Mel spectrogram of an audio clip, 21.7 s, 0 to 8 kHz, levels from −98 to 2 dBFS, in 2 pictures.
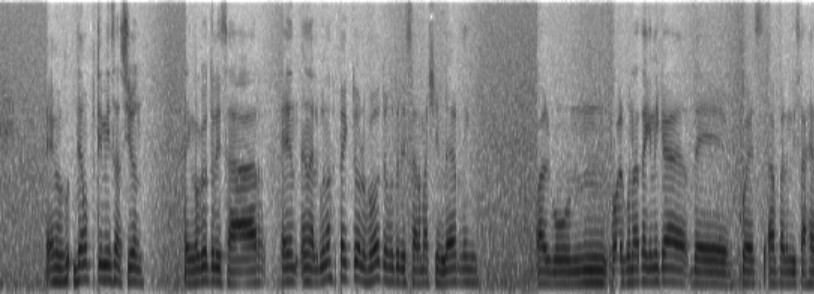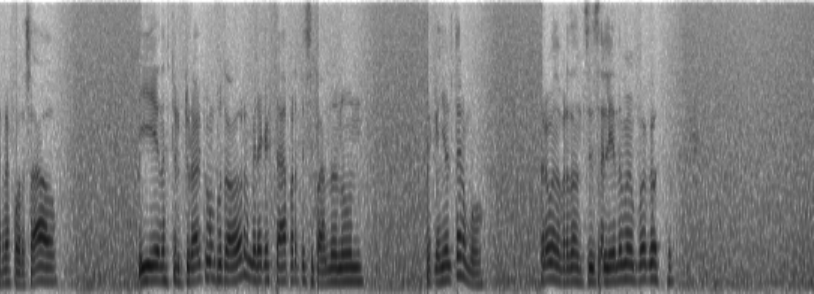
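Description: Throughout, gain pumping: gain likely set far too high makes a limiter swing levels roughly 20 dB; loud and soft parts end up closer in level, and the sound is squashed.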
